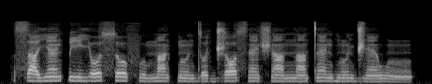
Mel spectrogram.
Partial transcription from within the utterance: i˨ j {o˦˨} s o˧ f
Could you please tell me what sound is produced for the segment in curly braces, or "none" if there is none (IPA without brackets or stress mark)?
o˧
